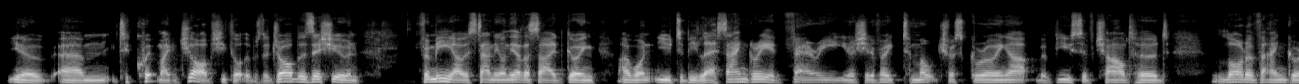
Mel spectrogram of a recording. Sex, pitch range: male, 100-115 Hz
